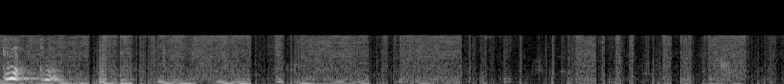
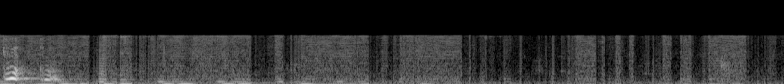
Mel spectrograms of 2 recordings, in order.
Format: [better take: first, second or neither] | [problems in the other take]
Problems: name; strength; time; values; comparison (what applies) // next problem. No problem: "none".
first | background sound (Motor vehicle (road)); 19 dB below the speech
